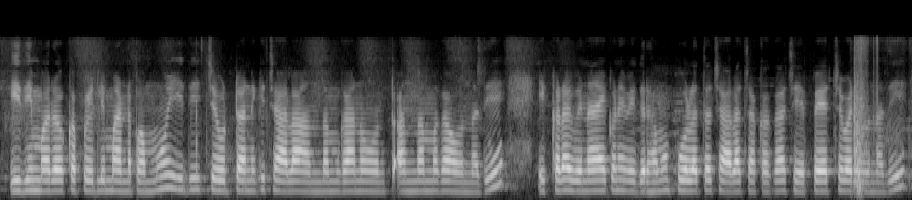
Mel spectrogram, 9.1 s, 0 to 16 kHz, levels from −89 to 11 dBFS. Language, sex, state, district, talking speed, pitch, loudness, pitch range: Telugu, female, Andhra Pradesh, Guntur, 125 wpm, 190 Hz, -15 LUFS, 180-195 Hz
